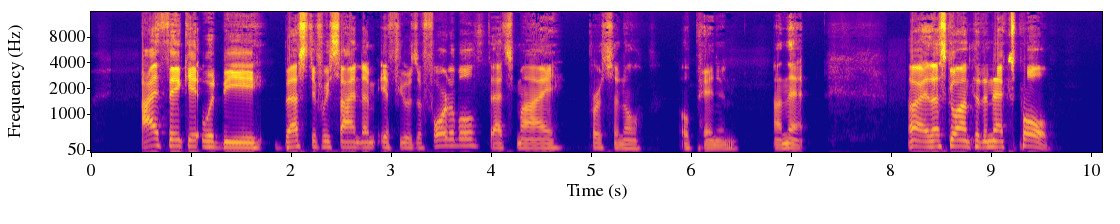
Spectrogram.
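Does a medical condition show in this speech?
No.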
